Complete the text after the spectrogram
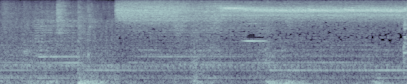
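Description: A heavy press thuds as it closes.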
